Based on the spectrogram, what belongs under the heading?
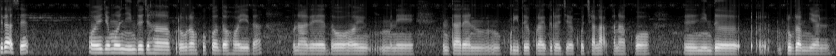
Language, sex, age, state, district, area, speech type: Santali, female, 30-45, West Bengal, Paschim Bardhaman, urban, spontaneous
